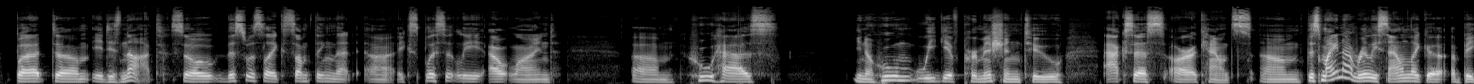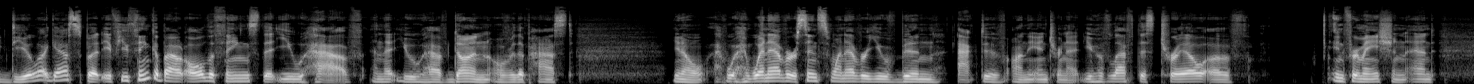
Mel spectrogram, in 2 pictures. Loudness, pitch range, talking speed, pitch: -17 LUFS, 120-150 Hz, 160 wpm, 130 Hz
